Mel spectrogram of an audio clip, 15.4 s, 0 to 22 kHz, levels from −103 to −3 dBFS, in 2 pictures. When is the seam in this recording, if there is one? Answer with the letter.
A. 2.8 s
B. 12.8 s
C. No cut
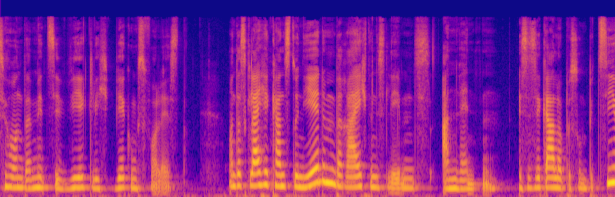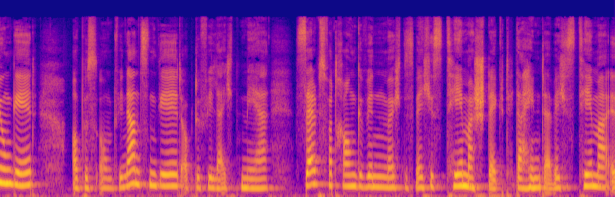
B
